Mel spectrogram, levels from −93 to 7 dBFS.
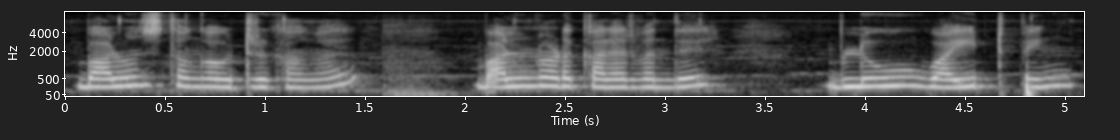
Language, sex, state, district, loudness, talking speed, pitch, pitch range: Tamil, female, Tamil Nadu, Nilgiris, -17 LUFS, 115 wpm, 255 Hz, 245-275 Hz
